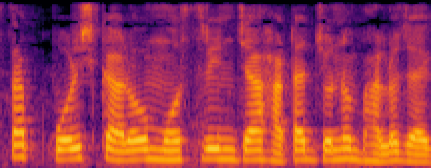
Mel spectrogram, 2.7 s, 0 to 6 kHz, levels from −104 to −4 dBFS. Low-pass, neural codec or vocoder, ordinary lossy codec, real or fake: 5.4 kHz; none; MP3, 32 kbps; real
